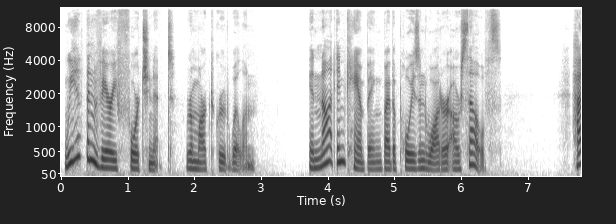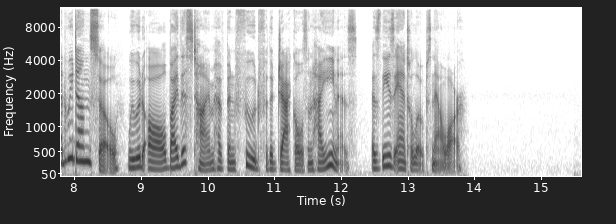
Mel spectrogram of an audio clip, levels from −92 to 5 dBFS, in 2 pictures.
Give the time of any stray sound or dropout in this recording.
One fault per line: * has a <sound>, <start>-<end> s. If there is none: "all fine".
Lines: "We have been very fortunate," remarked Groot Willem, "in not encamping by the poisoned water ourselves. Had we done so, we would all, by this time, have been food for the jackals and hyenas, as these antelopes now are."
all fine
